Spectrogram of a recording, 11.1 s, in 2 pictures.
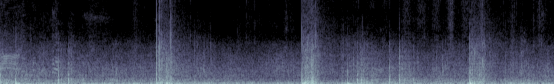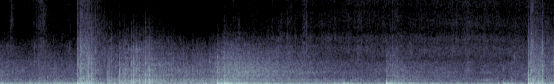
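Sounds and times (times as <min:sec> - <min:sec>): firework shells booming: 0:00.0 - 0:11.0
small firework pops: 0:02.9 - 0:11.0.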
